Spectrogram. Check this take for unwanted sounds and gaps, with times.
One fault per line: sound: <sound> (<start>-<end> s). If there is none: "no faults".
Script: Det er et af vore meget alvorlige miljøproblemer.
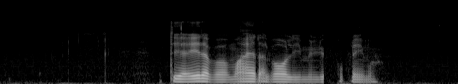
sound: dropout (3.2-3.4 s)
